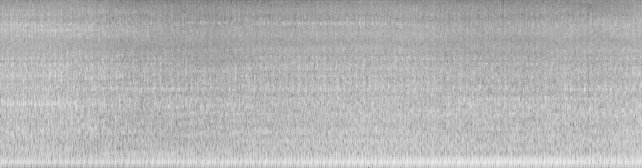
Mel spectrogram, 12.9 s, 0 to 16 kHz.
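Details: Lifted bullnose Ford carbureted V8 truck running after sitting almost 4 years, carburetor just cleaned, rebuilt and tuned: deep, even rumble holding steady and smooth throughout, no stumbles or knocks; normal idle.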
